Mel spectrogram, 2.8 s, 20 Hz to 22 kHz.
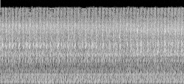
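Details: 1985 Ford Escort diesel, Mazda RF 2.0 engine, first start after sitting three years, not revved: steady, even clatter at low idle, no misses or knocks; settling into normal idle.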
